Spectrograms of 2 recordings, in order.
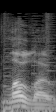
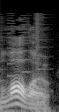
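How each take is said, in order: First: Both syllables of the name sound identical. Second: The name's two syllables sound different. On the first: "probably supposed to be pronounced Lolo, just repetition of that one syllable" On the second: "I got used to calling him Lalo"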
